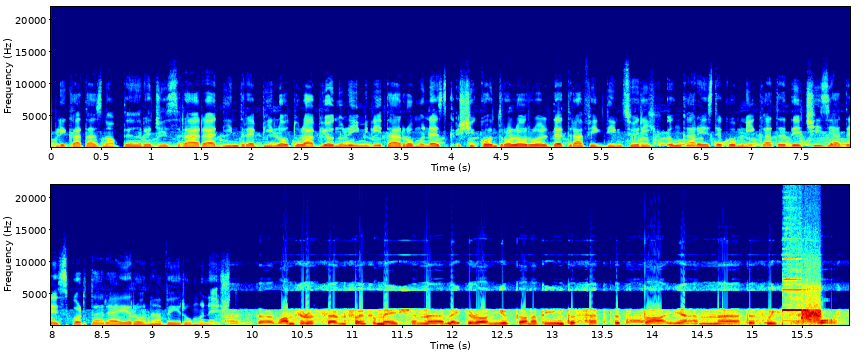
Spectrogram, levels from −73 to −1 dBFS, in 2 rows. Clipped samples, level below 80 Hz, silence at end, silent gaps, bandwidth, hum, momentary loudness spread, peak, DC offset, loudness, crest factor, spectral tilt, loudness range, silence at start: 1%; -44 dBFS; 0 s; none; over 20 kHz; none; 10 LU; 0 dBFS; under 0.1%; -13 LUFS; 14 dB; -4.5 dB/octave; 8 LU; 0 s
